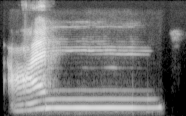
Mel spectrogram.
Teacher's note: you will keep the sound in your nose and it is a longer gunna. Anaf.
